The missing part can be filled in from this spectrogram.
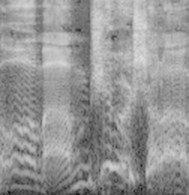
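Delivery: put-on very slow, drawn-out, swooping groan. A mum acts out her children's reply to her, imitating kids groaning. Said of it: "they're busy groaning and going".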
